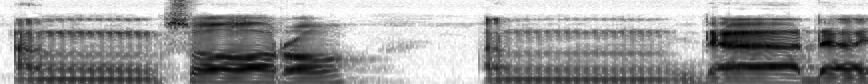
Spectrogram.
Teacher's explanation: Dada bukan ang ya, tapi nunnya ditarik sedikit. Gantung gitulah ya. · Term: ikhfa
